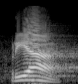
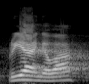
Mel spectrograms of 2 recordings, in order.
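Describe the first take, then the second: First: The name is called with somewhat more force. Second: The name is called in a plain, gentle way.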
